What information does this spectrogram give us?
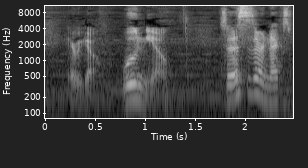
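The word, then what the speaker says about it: Wunjo: But P is the joy one, and it's pronounced Woon, like Woon, and then Yo, Wunyo.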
